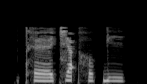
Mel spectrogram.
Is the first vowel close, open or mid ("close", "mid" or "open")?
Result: mid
